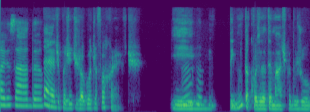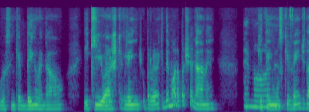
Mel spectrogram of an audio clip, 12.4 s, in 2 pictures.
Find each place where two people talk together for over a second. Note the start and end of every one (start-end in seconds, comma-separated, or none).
none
